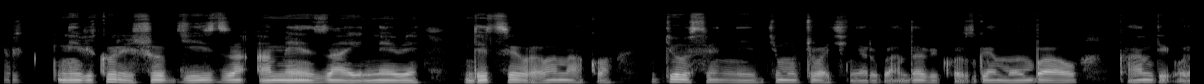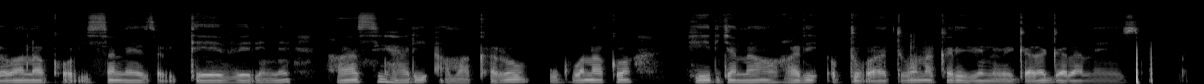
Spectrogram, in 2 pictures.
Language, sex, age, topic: Kinyarwanda, male, 18-24, finance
